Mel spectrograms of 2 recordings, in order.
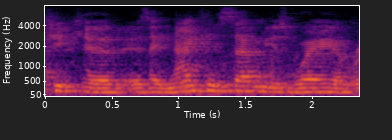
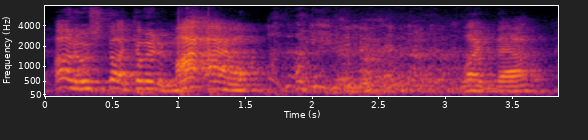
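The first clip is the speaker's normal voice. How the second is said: much higher and louder, laughing through it; trash-talking fighter grandma; 8 semitones higher, 6 dB louder than usual. Retold or imitated. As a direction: brag like a boxer after the bout.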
